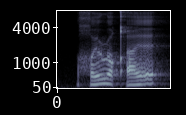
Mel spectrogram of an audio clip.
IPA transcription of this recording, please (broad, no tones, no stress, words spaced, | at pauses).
χøɭu qʼɛ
